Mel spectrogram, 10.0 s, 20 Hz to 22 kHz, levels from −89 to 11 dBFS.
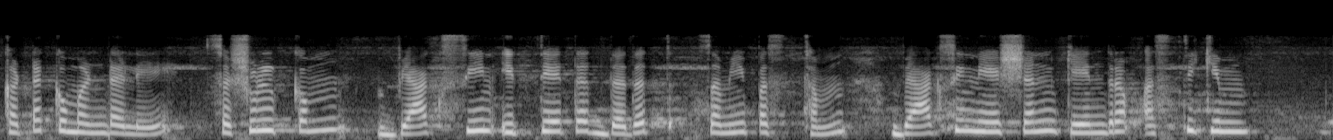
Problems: constant background noise, continuous background conversations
